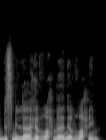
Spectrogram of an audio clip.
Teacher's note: les gens ne mettent pas une vraie kasra au niveau du ha et au niveau du noun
